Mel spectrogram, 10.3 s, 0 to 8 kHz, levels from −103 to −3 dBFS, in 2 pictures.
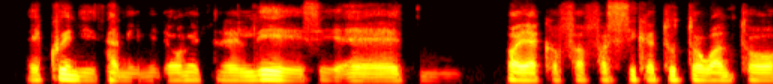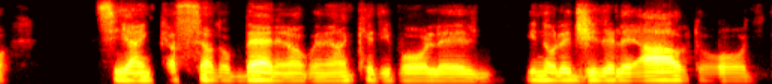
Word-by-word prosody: E, - - -7
quindi, 110 -8 +1
sai, 100 -2 -4
mi 95 -1 -16
mi 100 +1 -21
devo 105 +1 -6
mettere 105 0 -8
lì, 105 -3 +2
sì, 105 - -16
ehm, 95 -1 -4 0.7
poi, 105 -1 +5
ecco, 100 - -1
fa - - -8
fa - - -10
sì - - -8
che - - -6
tutto 110 -1 -3
guanto 100 -1 -1 0.5
sia 105 -2 +2
incassato 105 0 -2
bene, 105 0 +7
no, 95 0 -2
quindi 95 0 -5
anche 100 +1 -5
tipo 95 0 -3
le 95 -1 -1
l 90 0 -9 0.3
i - - -2
noleggi 105 -1 +1
delle 100 -2 +1
auto, 100 -2 +5
uhm, 95 - -10
100 Hz, 185 wpm, -24 LUFS, 95-105 Hz, 0.7 s, bene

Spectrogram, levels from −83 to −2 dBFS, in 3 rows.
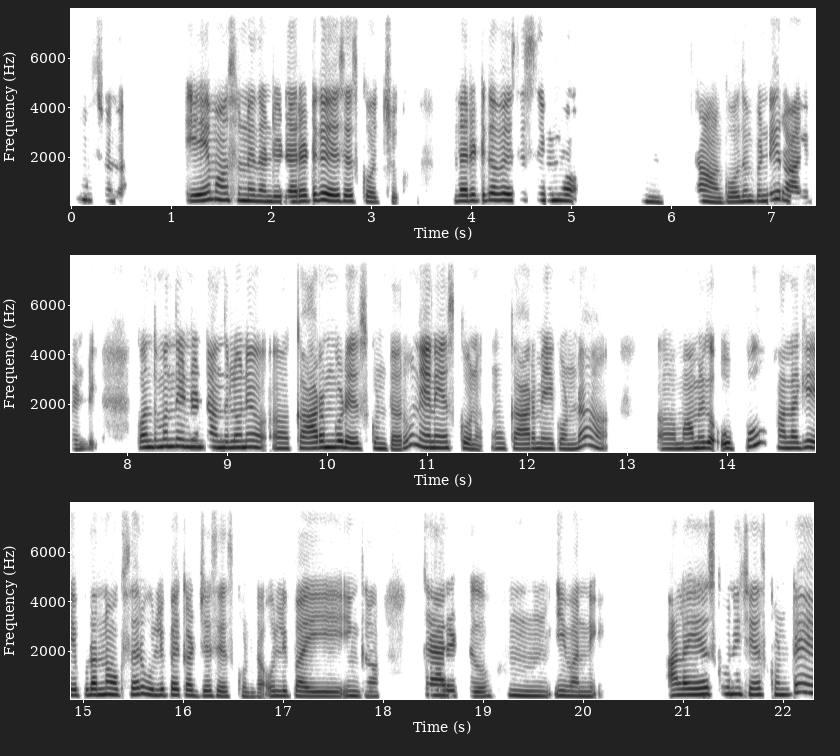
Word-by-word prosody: అవసరంలా. 235 -4 -11 0.8
ఏం 270 +4 +4
అవసరం 260 -1 0
లేదండి. 215 -2 +1
డైరెక్ట్‌గా 225 +6 +4
ఏసేసుకోవచ్చు. 225 -4 -2 0.6
డైరెక్ట్‌గా 240 +3 +2
వేసి 260 +2 +3
సిమ్‌లో 255 -2 +1 0.7
హ్మ్. 195 -3 -3 0.4
ఆ! - - +3 0.2
గోధుమపిండి, 225 +6 -1
రాగిపిండి. 200 -2 -5 0.4
కొంతమందేంటంటే 275 +1 +2
అందులోనే 250 +1 +3 0.3
ఆహ్, 215 - -2
కారం 230 +3 +4
గూడా 255 -2 +5
ఏసుకుంటారు. 200 -4 -3
నేనేసుకోను. 235 -6 +1 0.2
ఆహ్, 210 -1 -5
కారమేయకుండా 200 +3 -2 0.8
ఆహ్, 200 0 -3
మామూలుగా 225 +3 +3
ఉప్పు, 270 +8 -5 0.3
అలాగే 225 +3 +1
ఎప్పుడన్నా 235 +3 +3
ఒకసారి 250 +3 -1
ఉల్లిపాయ 230 +1 +1
కట్ 210 -3 0
జేసి 200 0 -1
ఏసుకుంటా. 175 -2 -9
ఉల్లిపాయి, 190 -2 0 0.3
ఇంకా 185 -1 -4 0.5
క్యారెటు, 205 -4 +1 0.3
హ్మ్ 195 -3 0 0.2
ఇవన్నీ. 185 -2 -2 0.8
అలా 235 +1 +4 0.2
ఏసుకొని 265 0 0
చేసుకుంటే 245 +3 0
225 Hz, 110 wpm, -19 LUFS, 200-250 Hz, 0.8 s, గూడా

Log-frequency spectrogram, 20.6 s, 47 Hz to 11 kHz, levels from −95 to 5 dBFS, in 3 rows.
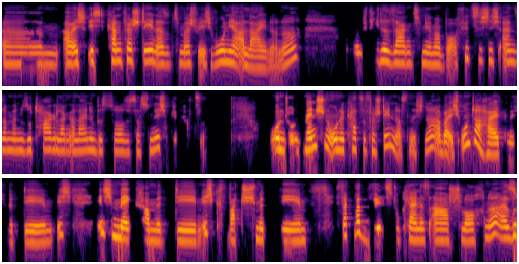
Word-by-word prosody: Ähm, 200 -1 -7
aber 210 0 +3
ich 220 - 0
ich 235 - -1
kann 250 0 +3
verstehen 245 -1 +3
also, 200 -1 -2
zum 215 +2 -10
Beispiel 205 0 -4
ich 195 -2 -6
wohne 235 +2 +1
ja 205 -5 0
alleine, 160 -4 -4
ne, 245 +9 -4 0.7
und 410 - -8
viele 245 -1 +2
sagen 215 -1 -2
zu 220 - -9
mir 210 -2 -3
immer 200 0 -3
„Boah, 190 - -7
fühlst 285 +6 -9
dich 255 -1 -1
nicht 245 - -5
einsam, 235 -1 -3
wenn 220 - -4
du - - -5
so 230 - -2
tagelang 235 -2 -4
alleine 220 +2 -3
bist 215 -1 -10
zu 215 - -10
Hause?“ 210 -1 -6
Ich 200 - -11
sage: 205 -1 -8
„Ne 245 - 0
ich 265 - -2
habe - - -26
'ne 450 - -16
Katze.“ - - -15 0.8
Und 240 -3 +6
und 220 -1 -1
Menschen 250 +4 +6
ohne 230 0 +5
Katze 235 -1 -6
verstehen 265 +8 -4
das - - -6
nicht, - - -10
ne? 260 +4 -1
Aber 195 -6 +2
ich - - -2
unterhalte 185 - +3
mich 180 - -10
mit 175 0 -14
dem. 175 +1 0
Ich 285 +2 -2 0.3
ich 325 - +3
meckere 215 -4 +6
mit 185 -1 -3
dem, 185 -1 +2
ich - - +2
quatsche 195 +2 0
mit 200 -2 0 0.2
dem. 190 0 +2 0.4
Ich - - -20
sage: 275 0 +1
„Was 330 - +7 0.2
willst 435 - +3
du, - - -10
kleines 200 -1 +1
Arschloch?“ 195 -1 0
ne? 250 +5 +3
Also, 230 0 +3
215 Hz, 215 wpm, -22 LUFS, 195-240 Hz, 0.8 s, Was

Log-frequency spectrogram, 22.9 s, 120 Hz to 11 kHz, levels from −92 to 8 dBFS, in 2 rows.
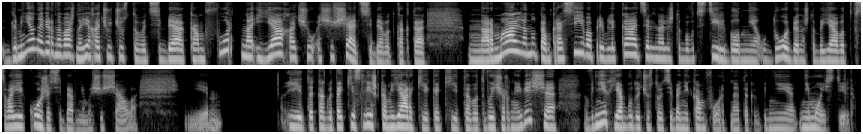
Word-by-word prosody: для 205 +6 -2
меня, 320 +11 +3
наверно, 305 -7 +1
важно 250 -5 +3
я 230 +4 +2
хочу 225 0 -1
чувствовать 195 -4 -6
себя 190 0 +3
комфортно, 235 - -1
и 210 - -2
я 245 +9 +7
хочу 220 -1 -3
ощущать 200 - 0
себя 155 -1 -3
вот 150 - -9
как-то 150 -1 -1 0.5
нормально. 205 - +5
Ну 275 -1 -3
там 200 -4 +2
красиво, 240 +8 +1
привлекательно 220 0 +1
или 195 -1 -2
чтобы 185 -1 -8
вот 185 +1 -13
стиль 205 -5 -1
был 175 0 -2
мне 170 -1 -6
удобен, 180 -1 -1
чтобы 165 0 -8
я 170 0 +2
вот 165 -2 -4
в - - -8
своей 185 +1 +1
коже 190 -6 +1
себя 145 -1 -6
в 135 - -21
нем 130 -1 -14
ощущала. 160 +4 -6 0.7
И, - - -11
м - - -12 0.8
и 180 -3 +1
это 170 +1 -2
как 175 0 0
бы 170 - -3
такие 180 +3 +1
слишком 200 -2 +1
яркие 180 -4 +4
какие-то 160 -2 -5
вот 155 +1 -6
вычурные 170 0 -2
вещи 200 - +1 0.3
в 160 - -13
них 230 +2 +2
я 180 -3 +5
буду 180 -1 -4
чувствовать 165 -3 -7
себя 170 -2 -3
некомфортно. 150 -4 -6
Это 135 -1 -10
как 120 - -21
бы 145 - -15
не 155 -2 -8
не 170 0 -3
мой 160 -5 -3
стиль. 130 - -10
185 Hz, 170 wpm, -23 LUFS, 165-215 Hz, 0.8 s, я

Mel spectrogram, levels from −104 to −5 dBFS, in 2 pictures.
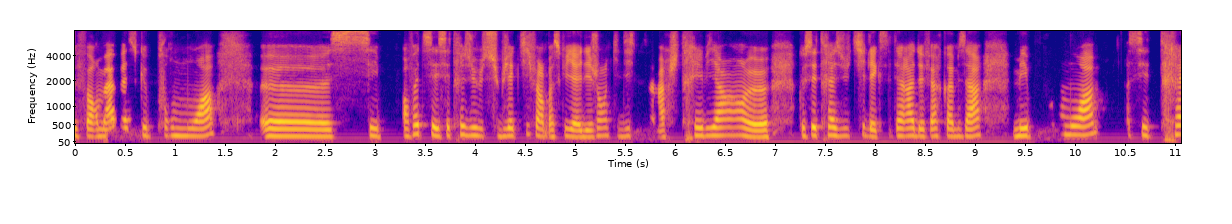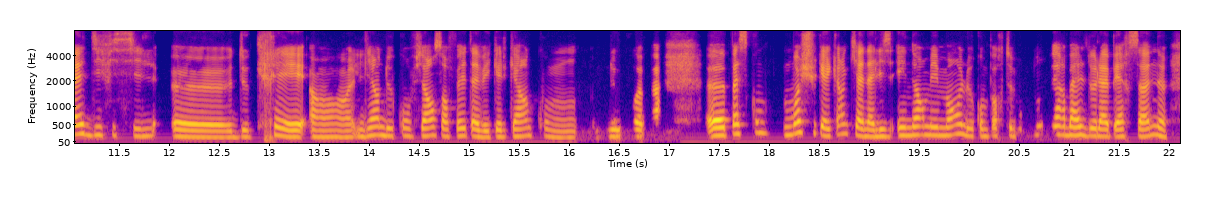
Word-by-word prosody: format 190 -1 +1
parce 210 -1 -5
que, 215 - -5
pour 210 +1 -9
moi, 200 +1 +2 0.5
heu, 190 -1 +5
c'est 175 +3 0 0.2
en 195 - -1
fait, 250 +2 +1
c'est 230 -4 +2
c'est 200 - 0
très 235 +2 -3
sub 215 -2 -2
subjectif 200 +6 -2
hein, 190 - +3
parce 175 0 -1
qu'il 200 - -6
y 180 - +5
avait 170 - +3
des 175 - 0
gens 205 +4 -5
qui 190 - -18
disent 195 +1 -8
que - - -35
ça 165 - -11
marche 170 +1 -2
très 210 -1 -2
bien, 215 0 +1
heu, 175 -1 +6 0.3
que 210 - -4
c'est 215 - +4
très 215 -2 -1
utile 205 +1 -4
et 180 - +2
cetera, 205 +1 0
de 195 -1 -1
faire 195 +1 -3
comme 190 -1 -1
ça. 190 +2 +3 0.3
Mais 205 +1 +3
pour 245 - -21
moi, 230 +2 +4 0.3
c'est 215 -9 -5
très 240 +1 +2
difficile, 210 -4 -7 0.2
heu, 170 -2 +3
de 165 +2 -5
créer 175 0 +2
un 170 -1 -2
lien 210 +5 -1
de 205 -2 -1
confiance, 200 +1 -2
en 195 - +1
fait, 200 +2 -3
avec 170 -3 +1
quelqu'un 190 +3 -2
qu'on 165 -4 -8 0.3
ne 185 - -1 0.2
voit 185 - +2
pas. 180 - 0 0.6
Heu, - - +6
parce 255 0 +3
qu'on 285 -1 -8 0.2
moi, 235 +6 +2
je 295 - +1
suis 275 - -3
quelqu'un 230 +3 0
qui 245 - -6
analyse 185 -1 +1
énormément 220 +1 0
le 210 -5 -3
comportement 195 0 -7
non 230 - -9
verbal 225 -1 +2
de 200 - 0
la 190 -2 +4
personne 190 +2 +1
200 Hz, 210 wpm, -22 LUFS, 185-215 Hz, 0.6 s, heu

